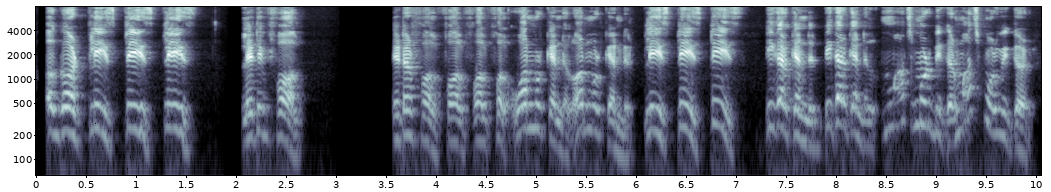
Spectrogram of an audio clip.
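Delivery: high, pleading mock prayer; mock begging prayer. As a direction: beg heaven for a bigger candle, hamming it up.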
